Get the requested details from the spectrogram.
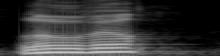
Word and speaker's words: Louisville: We're on location right now in Louisville. That's how you say it.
